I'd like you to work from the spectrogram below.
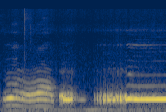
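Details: Puter pelung barbary dove calling its mate with a long crying, laughing voice: a wavering hollow coo, a brief rough burble, then a steady sustained tone.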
